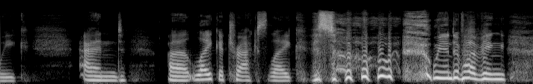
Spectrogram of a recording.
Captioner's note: laughs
